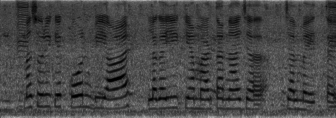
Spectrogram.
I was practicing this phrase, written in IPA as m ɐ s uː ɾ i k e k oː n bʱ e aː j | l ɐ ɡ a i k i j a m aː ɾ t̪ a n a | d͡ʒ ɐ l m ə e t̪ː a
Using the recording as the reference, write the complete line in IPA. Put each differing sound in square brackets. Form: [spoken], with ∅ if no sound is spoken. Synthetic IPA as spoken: m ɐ s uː ɾ i k e k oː n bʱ [i] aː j | l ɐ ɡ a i k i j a m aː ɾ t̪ a n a | d͡ʒ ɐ l m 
